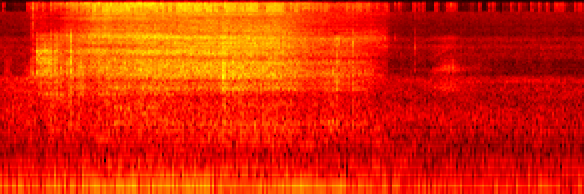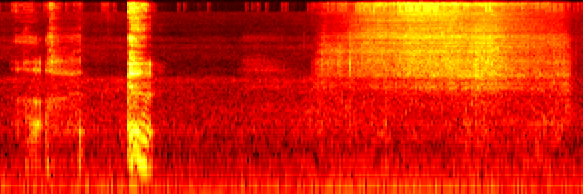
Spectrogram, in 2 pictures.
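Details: Noisy nasal breathing with a few short throat clears ending in one forceful clearing burst, during an allergy flare in a person diagnosed with mild lung damage as an infant, no asthma.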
